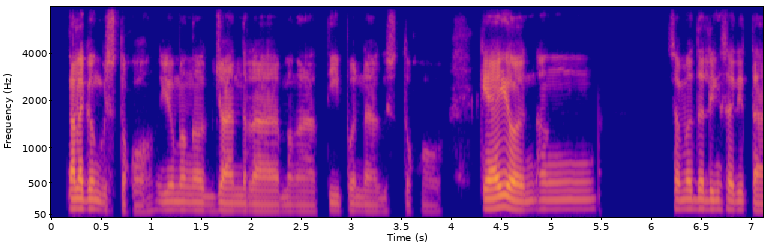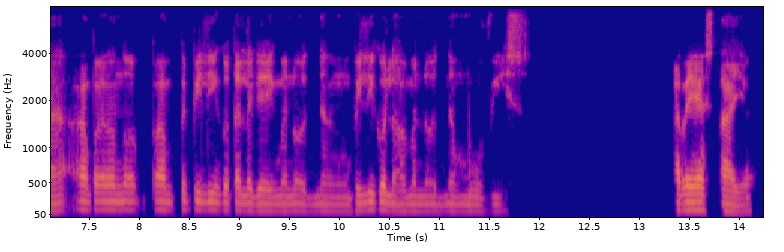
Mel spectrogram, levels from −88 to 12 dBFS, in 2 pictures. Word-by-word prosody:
talagang 135 -1 +7
gusto 110 - -2
ko, 90 - -10 0.2
yung 115 0 -2
mga 110 -1 -2
genre, 100 -1 +1
mga 95 0 -9 0.2
tipo 105 -1 -6
na 95 -2 -7
gusto 90 - -9
ko. 95 - -19 0.5
Kaya 135 +1 +9 0.2
yun 120 -1 +5
ang 125 0 -4 1.2
sa 130 - +1
madaling 130 -1 0
salita 110 -4 -1
ang 120 0 -2
panonoo 115 0 -4 0.2
ang 115 -2 -3
pipiliin 115 -1 -4
ko 115 - -3
talaga 105 -2 -1
yung 100 0 -2
manood 100 -1 -9
ng 95 -1 -12
pelikula 105 0 -3
o - - -12
manood 100 -1 -10
ng 100 +1 -11
movies. 95 0 -8 1.4
Parehas 115 0 +3
tayo. 95 -2 -1
105 Hz, 140 wpm, -25 LUFS, 100-115 Hz, 1.4 s, Kaya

